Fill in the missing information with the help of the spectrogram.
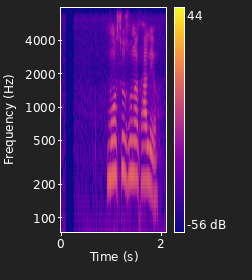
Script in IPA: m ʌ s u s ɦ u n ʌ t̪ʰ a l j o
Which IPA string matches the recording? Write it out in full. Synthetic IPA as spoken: m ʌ s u s ɦ u n ʌ t̪ʰ a l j o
